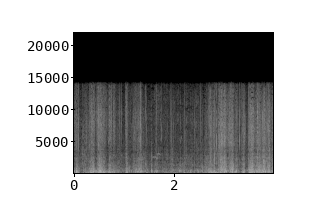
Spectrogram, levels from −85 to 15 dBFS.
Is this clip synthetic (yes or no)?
no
